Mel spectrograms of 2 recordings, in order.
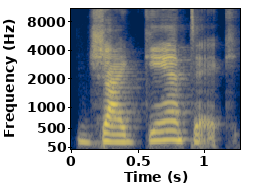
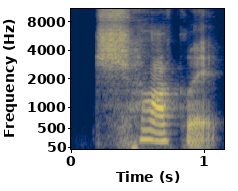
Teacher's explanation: j is voiced. So, for example, when you say gigantic, you need to use your voice versus chocolate doesn't use the voice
